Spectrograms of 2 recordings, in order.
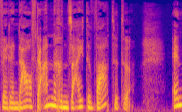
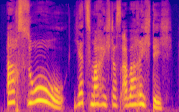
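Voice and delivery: put-on high, eager little-girl reply; a loud high "ah" then keen resolve; sudden realisation; 8 semitones higher, 3 dB louder than usual. A narrator's reading. Girl to the moon, ready to retry, eager realisation.

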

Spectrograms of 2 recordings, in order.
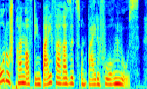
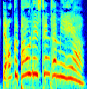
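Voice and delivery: very high, loud little voice; high-pitched child-like alarm; little puppy; 6 dB louder than usual. Acted. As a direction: tell on Uncle like a tiny pup. Pup complains of being chased.

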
